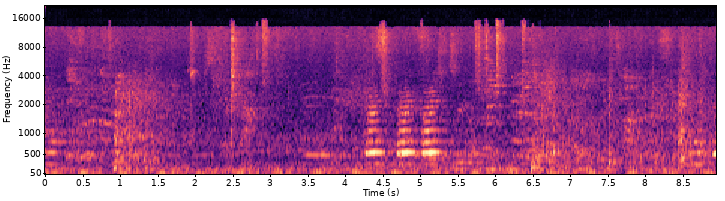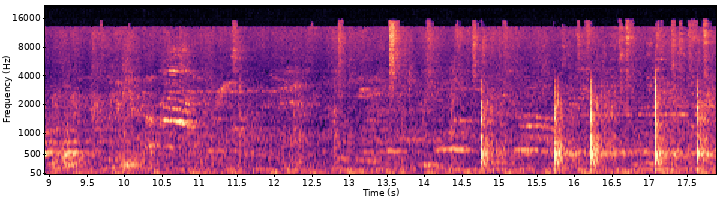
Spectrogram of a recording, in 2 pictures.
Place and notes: Lisbon, Portugal - Countdown to new year 2016, Lisbon
Sounds of the neighbourhood, countdown to new year 2016 and fireworks.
